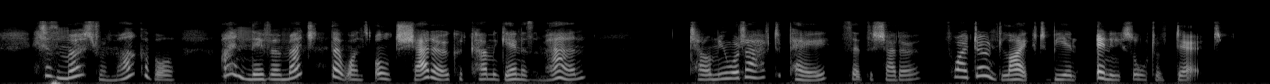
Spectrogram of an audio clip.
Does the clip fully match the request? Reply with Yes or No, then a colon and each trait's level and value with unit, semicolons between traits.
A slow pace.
No: average, 180 wpm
